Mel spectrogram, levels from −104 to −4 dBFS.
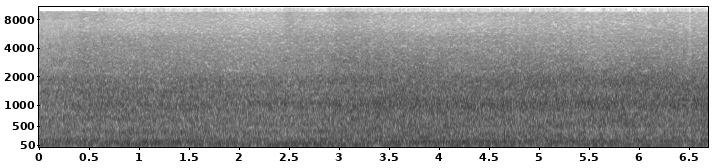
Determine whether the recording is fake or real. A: real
